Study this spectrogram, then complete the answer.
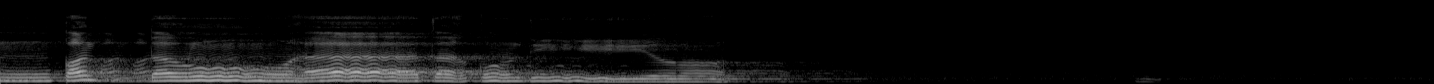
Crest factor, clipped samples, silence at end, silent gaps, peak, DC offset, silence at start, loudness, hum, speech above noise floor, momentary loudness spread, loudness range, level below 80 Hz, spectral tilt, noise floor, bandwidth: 20 dB; under 0.1%; 6.5 s; none; -14 dBFS; under 0.1%; 0 s; -31 LUFS; none; 46 dB; 13 LU; 15 LU; -84 dBFS; -7.5 dB/octave; -74 dBFS; 11.5 kHz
